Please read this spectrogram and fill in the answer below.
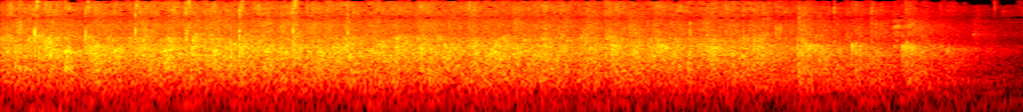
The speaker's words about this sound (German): Andere von euch haben eine unglaubliche Freude daran, so eine Wahnsinnsalldekoration hinzukriegen. Ich finde, es ist mal ein Applaus wert für die Leute, die das gemacht haben.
